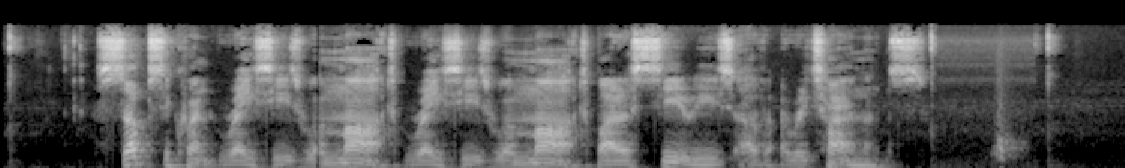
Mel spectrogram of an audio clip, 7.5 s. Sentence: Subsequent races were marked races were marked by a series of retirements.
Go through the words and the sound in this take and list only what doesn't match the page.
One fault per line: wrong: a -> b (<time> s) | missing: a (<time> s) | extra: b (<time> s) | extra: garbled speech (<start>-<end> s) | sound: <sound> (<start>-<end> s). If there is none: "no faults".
sound: dropout (2.1-2.1 s)
sound: whoosh (6.6-6.9 s)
